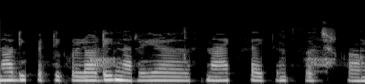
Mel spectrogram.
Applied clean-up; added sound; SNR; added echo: none; none; none; none.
